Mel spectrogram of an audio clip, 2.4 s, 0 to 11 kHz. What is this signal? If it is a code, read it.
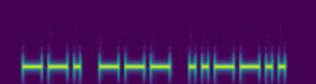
Morse code, heard as a keyed tone, about 25 wpm, 700 Hz. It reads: GO?
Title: Sentences from Top 200 Words and Abbreviations 25wpm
